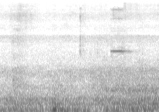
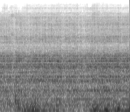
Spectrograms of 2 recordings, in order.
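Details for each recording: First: Samsung Novus wall-mount mini split indoor unit, fan mode, after replacing the BLDC indoor motor (bearings failed from a dirty blower wheel) and cleaning the coil: soft steady air rush, low even hum, no rubbing or rattling; runs smoothly. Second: Samsung Novus wall-mount mini split indoor unit, fan at high speed before motor replacement: steady rushing airflow over a rough, uneven low rumble; BLDC blower motor bearings failed from a dirty blower wheel.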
